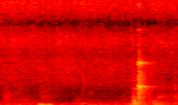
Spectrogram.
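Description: Butter melts in a pan holding residual oil and flour for a pepper sauce, giving a steady close sizzle with a couple of soft utensil knocks against the pan.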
